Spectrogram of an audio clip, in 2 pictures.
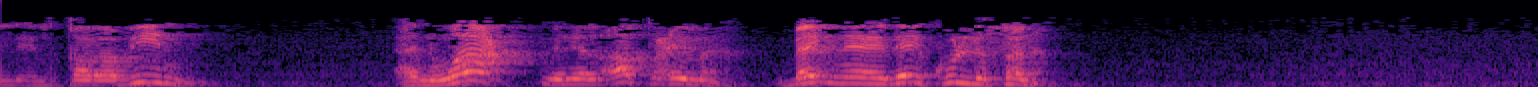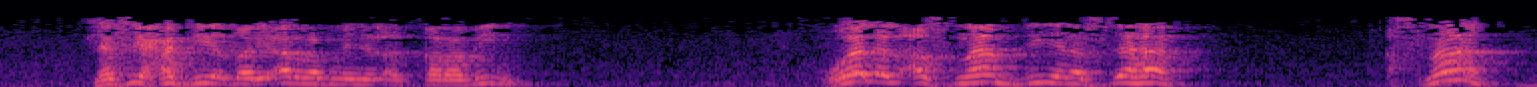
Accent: Egypt; moved away as an adult; أنا لما طلعت من مصر في عهد الانقلاب رحت السعودية المدينة المنورة أستاذا زائرا

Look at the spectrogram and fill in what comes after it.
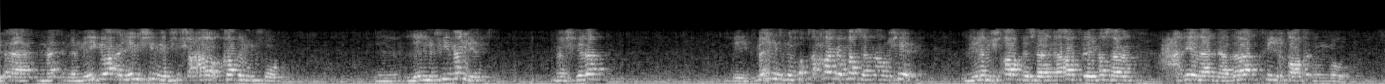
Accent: Egypt; هذا مثلا بالنسبة للمقابر اللي هي مشهورة عندنا في مصر مثلا وفي غيرها من بعض البلدان

